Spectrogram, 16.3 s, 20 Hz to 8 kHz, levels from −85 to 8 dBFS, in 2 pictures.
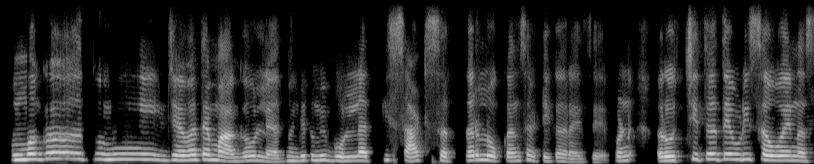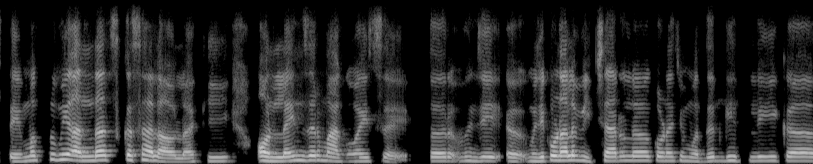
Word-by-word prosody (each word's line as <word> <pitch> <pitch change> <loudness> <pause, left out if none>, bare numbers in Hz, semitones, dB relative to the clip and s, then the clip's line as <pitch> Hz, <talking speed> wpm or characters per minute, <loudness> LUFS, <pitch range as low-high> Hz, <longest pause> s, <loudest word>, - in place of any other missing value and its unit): मग 265 +2 +5
अ, 300 -1 +4
तुम्ही 265 -2 0
जेव्हा 230 0 +5
त्या 255 - +6
मागवल्यात. 200 -5 +3
म्हणजे 205 +1 -1
तुम्ही 225 0 +1
बोललात, 205 0 +3 0.2
की 235 - -3
60-70 215 +1 -1
लोकांसाठी 205 -2 0
करायचंय. 150 -5 -7
पण 200 +1 -1 0.3
रोजची 210 +6 +4
तर 270 0 +4
तेवढी 265 0 +2
सवय 225 -4 +4
नसते. 195 -4 -3
मग 215 +4 -3
तुम्ही 260 -1 -1
अंदाज 225 +2 +1
कसा 235 -1 +2
लावला, 160 -4 -1
की 185 +3 -8 0.4
ऑनलाईन 195 +3 +1
जर 225 +1 0
मागवायचंय 185 - -5 0.3
तर 190 0 -1
म्हणजे 195 0 -4
अ, - - -2 0.2
म्हणजे 185 +1 -2
कोणाला 220 +1 +4
विचारलं? 210 +2 -2
कोणाची 200 0 -4
मदत 185 -1 -5
घेतली? 200 0 -5
का 200 -1 -1
210 Hz, 140 wpm, -20 LUFS, 190-230 Hz, 0.4 s, त्या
